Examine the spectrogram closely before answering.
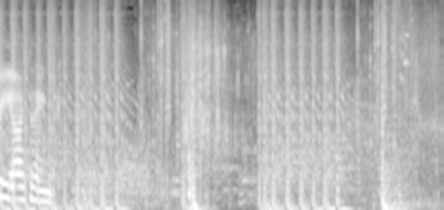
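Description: Video game guns fire in rapid bursts.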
